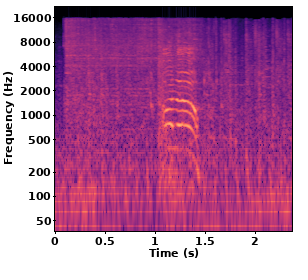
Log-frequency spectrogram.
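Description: A heavy metal crash and clatter of debris rings out.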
